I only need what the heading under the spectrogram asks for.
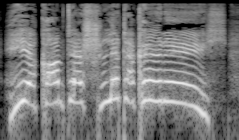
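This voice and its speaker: A woman voicing a cheeky, boastful young boy who taunts and shouts when he brags in a storybook reading. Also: on the high side, very animated, moderate pace, no echo, studio quality. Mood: boastful shouting. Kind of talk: audiobook character voice.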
